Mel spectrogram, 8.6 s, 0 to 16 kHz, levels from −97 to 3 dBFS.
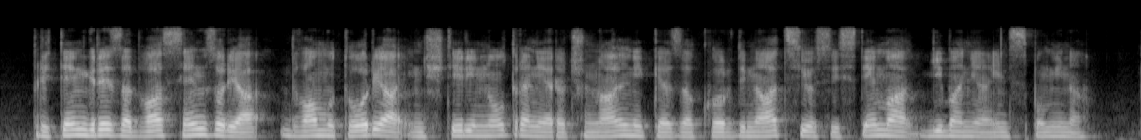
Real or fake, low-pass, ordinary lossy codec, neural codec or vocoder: fake; 7.2 kHz; none; codec, 16 kHz, 16 kbps, FreqCodec, smaller model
